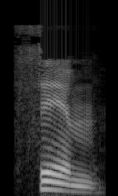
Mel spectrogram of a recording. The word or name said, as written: SIMM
